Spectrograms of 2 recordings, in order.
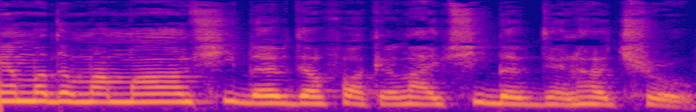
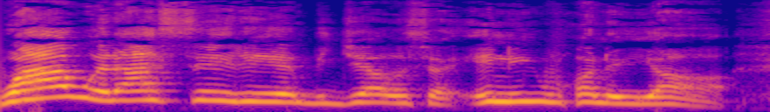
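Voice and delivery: normal talking voice

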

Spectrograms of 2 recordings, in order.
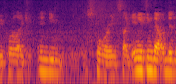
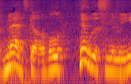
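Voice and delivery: loud, cartoonish anime-villain voice; 4 semitones higher, 8 dB louder than usual. Voicing a competitor's imagined thoughts about a friend, in a bad guy anime voice. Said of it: "like bad guy anime voice".

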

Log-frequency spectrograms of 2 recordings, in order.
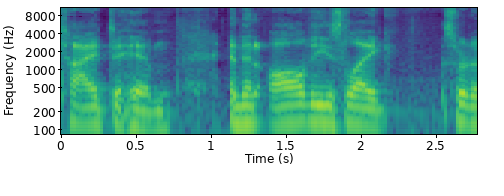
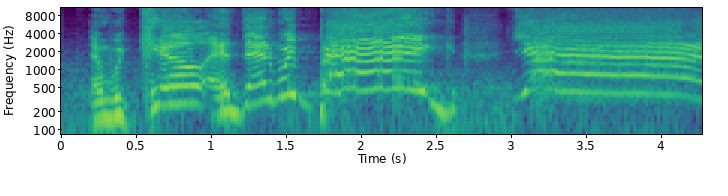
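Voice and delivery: very high, very slow, swooping goblin yell. Voicing a goblin character in a story, goblin yelling. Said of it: "He yells out".

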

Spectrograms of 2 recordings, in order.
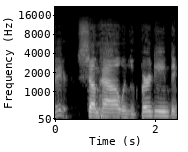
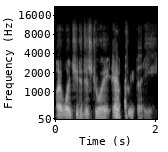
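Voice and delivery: put-on dark villain voice, lower; 6 semitones lower than usual. Imagining Vader answering Maul: Darth Vader voice. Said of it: "to Vader".

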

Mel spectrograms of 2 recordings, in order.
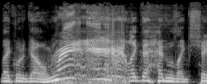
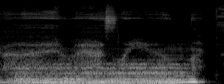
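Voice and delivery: very low, hushed, creepy half-whisper; 8 semitones lower, 11 dB quieter than usual. Describing a stage actor's voice, imitating his creepy half-whisper as Aslan. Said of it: "he would always talk this really creepy whisper".

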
